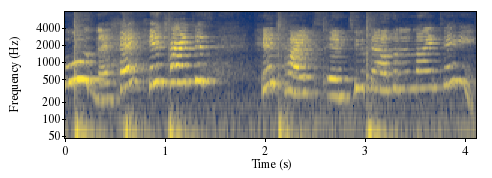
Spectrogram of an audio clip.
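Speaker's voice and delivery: high, loud, incredulous outburst.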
